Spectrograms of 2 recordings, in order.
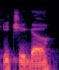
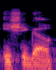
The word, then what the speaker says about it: Ichigo: get it um it's Ichigo I've been saying it correctly no you need to get your ears clean you always said Ichigo yeah he says Ichigo like with the CH sound not an sh nah he says Ichigo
